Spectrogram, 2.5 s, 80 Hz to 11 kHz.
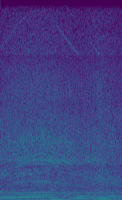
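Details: BMW 325xi straight-six after the 330xi tune, revved out of gear to confirm the small and big aftermarket DISA flaps open. The rev rises and settles smoothly with no flat spots, hesitation or rattles. Normal revving.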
